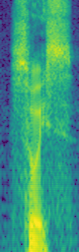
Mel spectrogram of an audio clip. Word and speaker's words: Seuss: with your pronunciation because it actually rhymes with voice it is soyce nice yeah Dr Seuss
